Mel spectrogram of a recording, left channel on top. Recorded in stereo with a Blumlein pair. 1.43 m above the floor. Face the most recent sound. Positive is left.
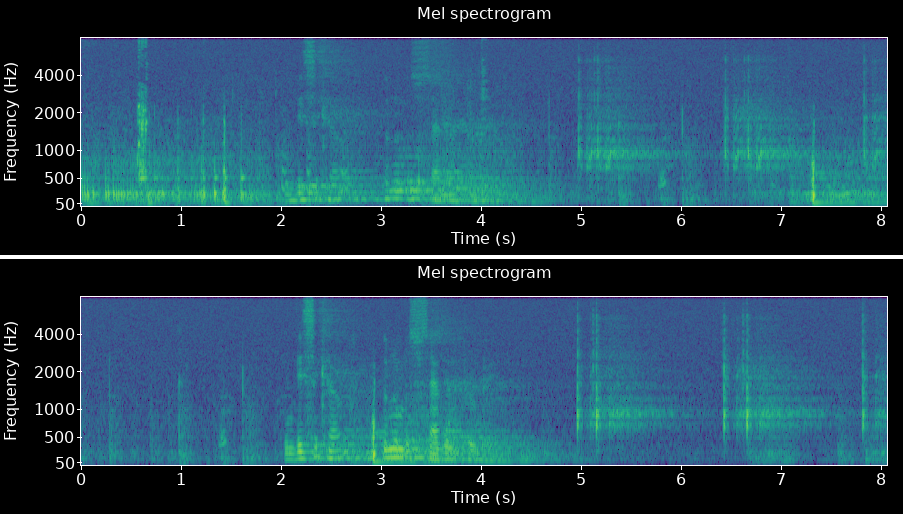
turn(degrees=-40)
